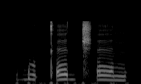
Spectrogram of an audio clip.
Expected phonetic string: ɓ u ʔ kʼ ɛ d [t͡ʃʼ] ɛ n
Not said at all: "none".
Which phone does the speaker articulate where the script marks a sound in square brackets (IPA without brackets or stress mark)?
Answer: t͡ʃʼ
